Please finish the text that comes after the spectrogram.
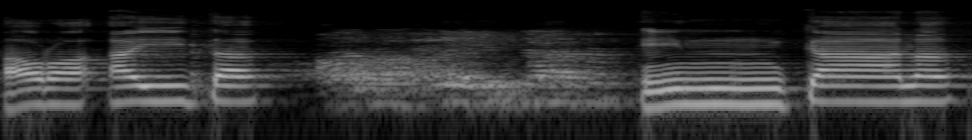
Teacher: نون ساکن کے بعد حرف اخفاء کاف آ گیا تو غنہ ہوگا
